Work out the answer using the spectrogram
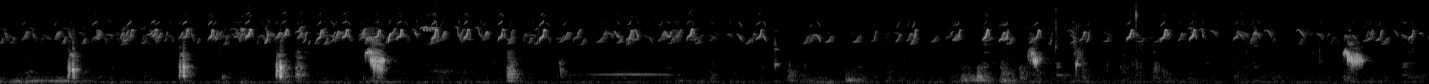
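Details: Drinking baby chicks keep up a dense, continuous chorus of high-pitched peeps, with occasional louder lower clucks and a brief low tone.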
